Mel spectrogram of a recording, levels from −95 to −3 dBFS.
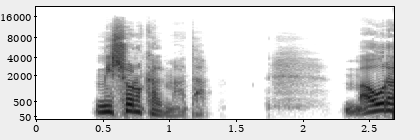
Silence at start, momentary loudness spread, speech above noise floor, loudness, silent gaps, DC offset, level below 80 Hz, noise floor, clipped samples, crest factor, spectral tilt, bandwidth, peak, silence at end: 0.45 s; 23 LU; 40 dB; -17 LUFS; none; under 0.1%; -58 dBFS; -56 dBFS; under 0.1%; 16 dB; -5 dB/octave; 14 kHz; -2 dBFS; 0 s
